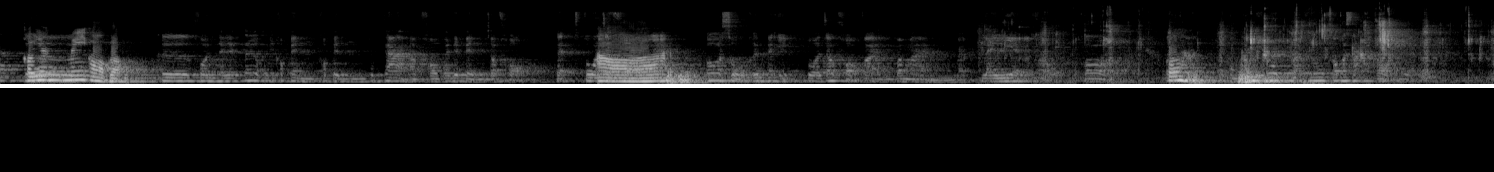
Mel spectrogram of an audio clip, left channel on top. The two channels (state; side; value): silent; right; 57 dB below the other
